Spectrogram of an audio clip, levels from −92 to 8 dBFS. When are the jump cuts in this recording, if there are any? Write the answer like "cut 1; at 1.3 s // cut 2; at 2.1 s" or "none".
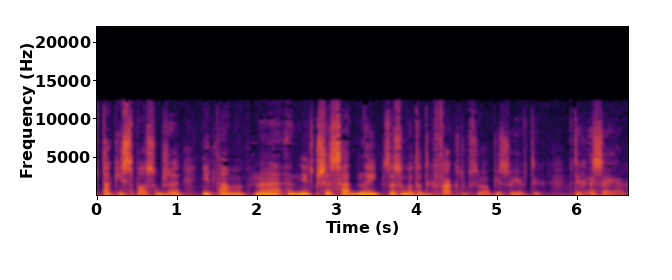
cut 1; at 1.4 s // cut 2; at 1.9 s // cut 3; at 2.7 s // cut 4; at 3.6 s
